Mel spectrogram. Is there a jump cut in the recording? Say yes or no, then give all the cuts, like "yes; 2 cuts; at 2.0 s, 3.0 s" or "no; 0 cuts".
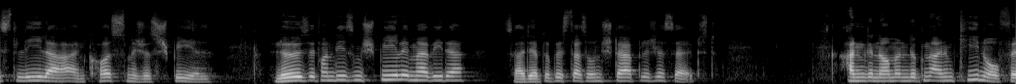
yes; 3 cuts; at 3.2 s, 5.4 s, 9.2 s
